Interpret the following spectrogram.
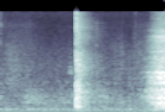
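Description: A single sharp click about a second in, then a brief rush of noise that swells and fades near the end.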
